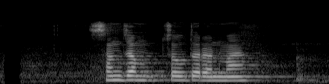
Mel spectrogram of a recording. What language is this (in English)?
Nepali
